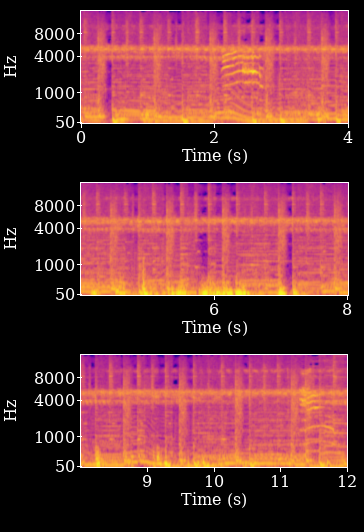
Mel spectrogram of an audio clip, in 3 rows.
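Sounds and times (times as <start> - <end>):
background music: 0.0 - 12.0
kitten meowing: 2.1 - 2.8, 11.3 - 12.0.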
